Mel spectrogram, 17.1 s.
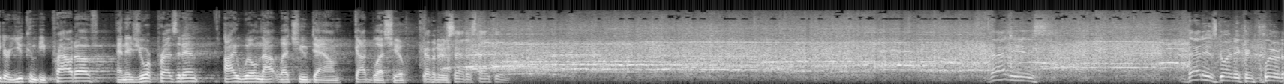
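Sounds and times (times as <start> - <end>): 
speech: 0.0 - 7.0, 15.9 - 17.1
debate audience applause: 5.7 - 17.1
whoop: 6.2 - 13.2, 13.9 - 15.9.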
